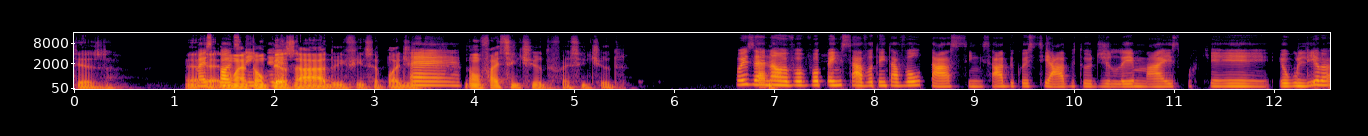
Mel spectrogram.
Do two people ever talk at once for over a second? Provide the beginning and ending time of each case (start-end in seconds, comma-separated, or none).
1.2-2.5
